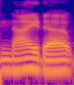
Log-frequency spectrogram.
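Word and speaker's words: cnida: new latin naida or yeah probably naida with the c which means nematocist nematocist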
